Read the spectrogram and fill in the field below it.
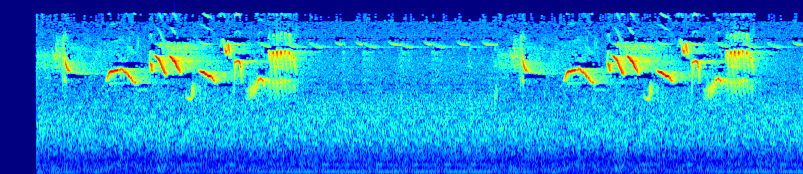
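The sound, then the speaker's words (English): A fox sparrow sings two rich, varied songs of sliding whistles and warbled notes, clear, separated by a short pause against a quiet background. “So that was the fox sparrow”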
